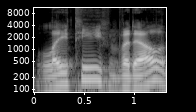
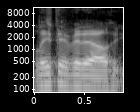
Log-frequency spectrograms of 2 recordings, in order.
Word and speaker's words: Leyte Vidal: Today we're here with Frank Leyte Vidal. Did I say that right? – Yep, Leyte Vidal. – Leyte Vidal.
